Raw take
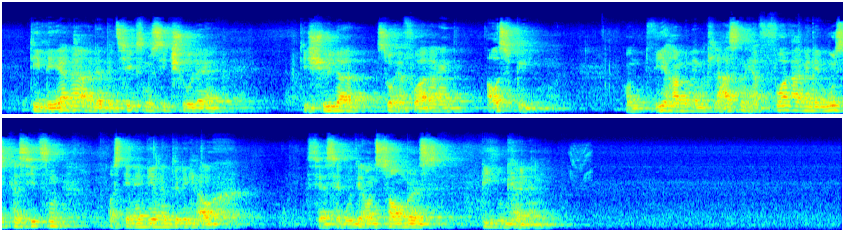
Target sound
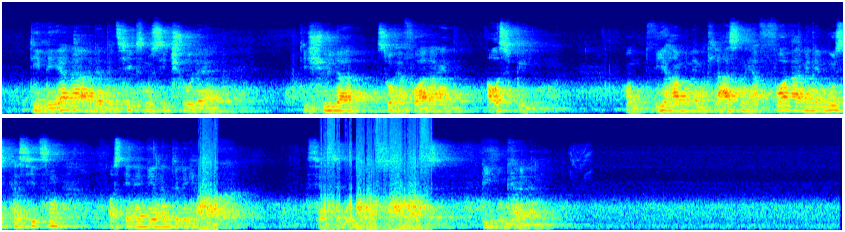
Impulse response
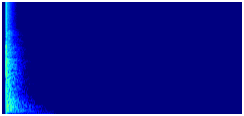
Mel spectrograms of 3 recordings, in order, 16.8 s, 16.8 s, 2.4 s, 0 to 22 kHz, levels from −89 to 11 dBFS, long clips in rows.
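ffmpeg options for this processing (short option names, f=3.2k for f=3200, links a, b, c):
-filter_complex "[0:a]highpass=f=50:w=0.5412,highpass=f=50:w=1.3066,lowshelf=f=160:g=7,asettb=1/sr,asplit=3[a][b][c];[a]atrim=end=10.344[d];[b]atrim=start=10.34:end=12.72,asetpts=PTS-STARTPTS,afade=t=in:d=0.004:c=qsin,afade=t=out:st=2.376:d=0.004:c=qsin,aeval=exprs='(mod(5.62*val(0)+1,2)-1)/5.62':c=same[e];[c]atrim=start=12.716[f];[d][e]acrossfade=d=0.004:c1=hsin:c2=qsin[g];[g][f]acrossfade=d=0.004:c1=qsin:c2=hsin,firequalizer=gain_entry='entry(140,0);entry(230,-10);entry(840,7);entry(1400,-21);entry(2200,-26);entry(4600,-17);entry(6700,-20)':delay=0.05:min_phase=1,volume=5dB"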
